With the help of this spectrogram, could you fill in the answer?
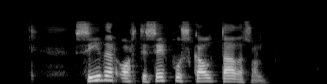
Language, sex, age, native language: Icelandic, male, 40-49, Icelandic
